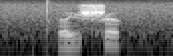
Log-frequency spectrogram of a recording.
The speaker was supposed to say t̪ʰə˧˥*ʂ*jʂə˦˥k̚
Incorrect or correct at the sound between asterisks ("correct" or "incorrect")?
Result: incorrect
